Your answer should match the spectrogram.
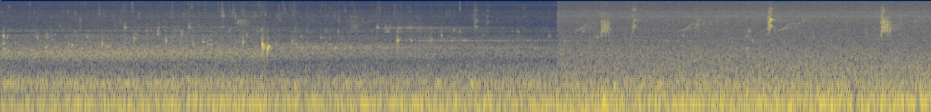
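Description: The Gudenå river, broad and deep, flows slowly and heavily through valleys and forest in a calm stretch in late afternoon, its dense low rush and gurgle continuous throughout, with a few faint bird chirps scattered above the water.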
